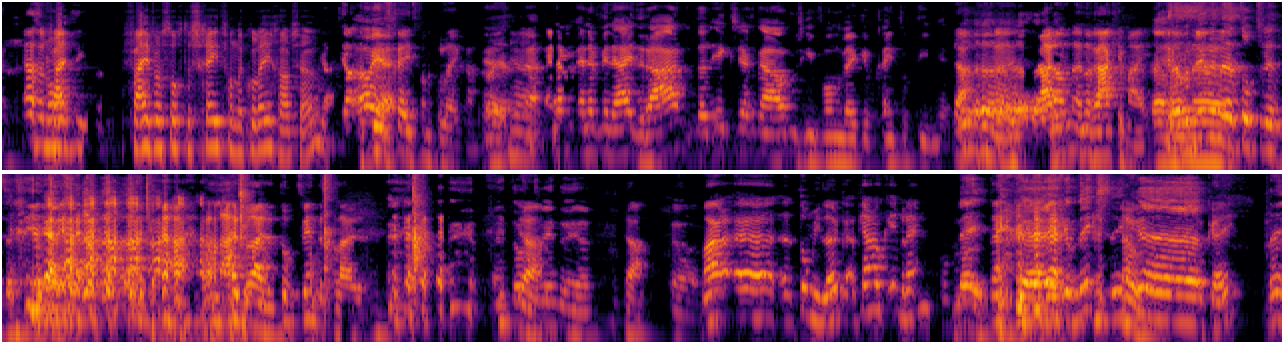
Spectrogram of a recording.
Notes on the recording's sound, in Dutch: De geluidsinstellingen waren niet zoals ze hadden moeten zijn.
